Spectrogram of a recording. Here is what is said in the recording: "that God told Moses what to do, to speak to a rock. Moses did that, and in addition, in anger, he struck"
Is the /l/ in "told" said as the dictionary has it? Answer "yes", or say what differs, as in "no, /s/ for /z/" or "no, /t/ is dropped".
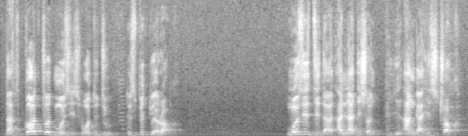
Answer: no, /l/ is dropped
